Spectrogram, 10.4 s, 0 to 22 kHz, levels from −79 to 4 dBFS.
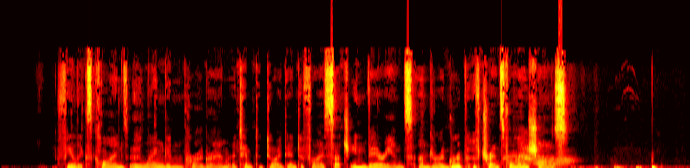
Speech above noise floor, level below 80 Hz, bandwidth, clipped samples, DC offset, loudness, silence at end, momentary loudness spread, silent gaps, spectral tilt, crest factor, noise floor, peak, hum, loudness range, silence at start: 41 dB; -32 dBFS; 16 kHz; under 0.1%; under 0.1%; -18 LUFS; 0.4 s; 19 LU; none; -2.5 dB/octave; 22 dB; -61 dBFS; 0 dBFS; none; 8 LU; 0.9 s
